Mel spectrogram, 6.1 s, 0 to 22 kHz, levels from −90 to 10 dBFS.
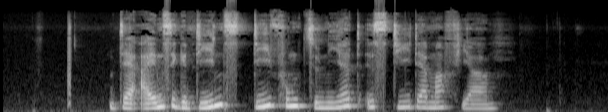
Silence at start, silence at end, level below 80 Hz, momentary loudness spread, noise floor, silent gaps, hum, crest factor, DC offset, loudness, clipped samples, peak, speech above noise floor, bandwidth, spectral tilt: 0.65 s; 1.15 s; -54 dBFS; 21 LU; -62 dBFS; none; none; 14 dB; under 0.1%; -11 LUFS; 0.2%; 0 dBFS; 49 dB; over 20 kHz; -3 dB/octave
